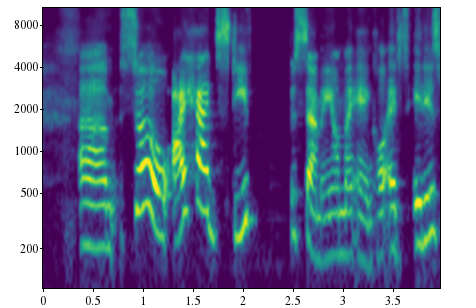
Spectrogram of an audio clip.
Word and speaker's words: Buscemi: the actor was like it's b-u-s-c-e-m-i there's no h um and tom hanks was also like that um but yeah so so all y'all pronounce busami buscemi and you should feel bad but yeah i had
